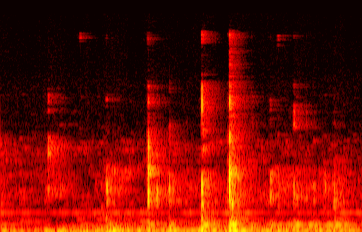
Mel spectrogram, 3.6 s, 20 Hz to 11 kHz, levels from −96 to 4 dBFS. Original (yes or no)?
yes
